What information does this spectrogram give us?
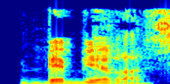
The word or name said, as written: bibulosity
